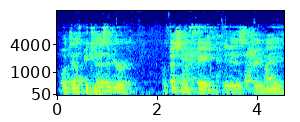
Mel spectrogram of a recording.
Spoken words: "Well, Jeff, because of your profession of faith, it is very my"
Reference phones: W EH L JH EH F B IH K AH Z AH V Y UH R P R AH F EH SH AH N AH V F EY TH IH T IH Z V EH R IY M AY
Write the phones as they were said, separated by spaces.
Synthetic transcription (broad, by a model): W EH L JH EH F B IH K AH Z AH V Y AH R P R AH F EH SH AH N AH V F EY TH IH T IH Z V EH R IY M AY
